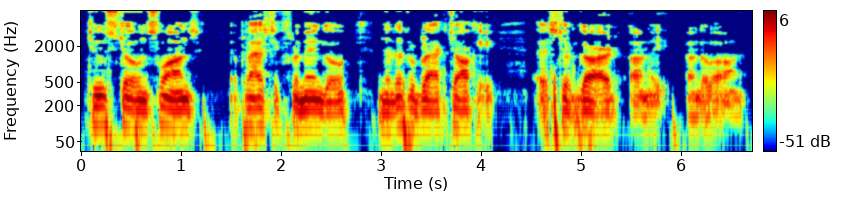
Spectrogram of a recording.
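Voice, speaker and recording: A man's voice: low-pitched, steady tone, unhurried, gravelly, a little mellow, a little hiss or hum. A man reading a novel aloud as its author, stumbling now and then over his words. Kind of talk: audiobook narration with dialogue.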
